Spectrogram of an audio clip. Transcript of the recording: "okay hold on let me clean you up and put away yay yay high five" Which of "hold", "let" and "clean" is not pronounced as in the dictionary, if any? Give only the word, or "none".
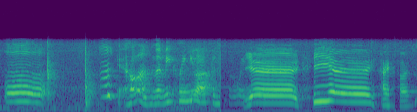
hold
